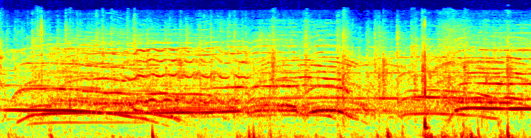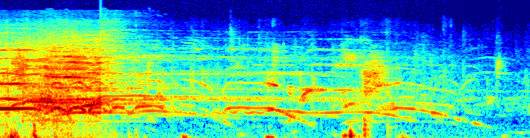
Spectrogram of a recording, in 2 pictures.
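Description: A flock of birds calling over each other in many overlapping honking calls. About six and a half seconds in, the calls thin out and grow quieter.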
